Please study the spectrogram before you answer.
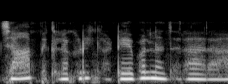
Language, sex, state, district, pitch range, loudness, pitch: Hindi, female, Jharkhand, Garhwa, 245-275 Hz, -13 LUFS, 250 Hz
